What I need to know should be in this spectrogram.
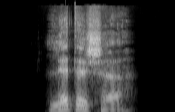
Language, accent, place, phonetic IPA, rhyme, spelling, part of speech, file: German, Germany, Berlin, [ˈlɛtɪʃɐ], -ɛtɪʃɐ, lettischer, adjective, De-lettischer.ogg
- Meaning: inflection of lettisch: 1. strong/mixed nominative masculine singular 2. strong genitive/dative feminine singular 3. strong genitive plural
